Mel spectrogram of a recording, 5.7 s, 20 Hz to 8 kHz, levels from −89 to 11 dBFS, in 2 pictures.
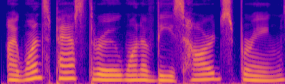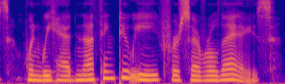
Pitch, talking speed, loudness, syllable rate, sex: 180 Hz, 190 wpm, -15 LUFS, 4.5 syllables/s, female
